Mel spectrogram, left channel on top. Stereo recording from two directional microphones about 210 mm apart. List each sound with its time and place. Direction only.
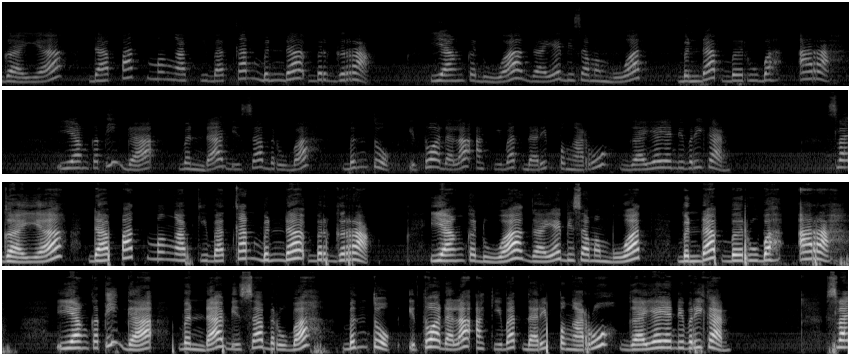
0.0 s a woman's voice: 55° right (ahead or behind)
